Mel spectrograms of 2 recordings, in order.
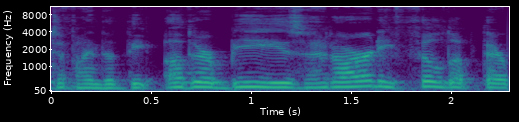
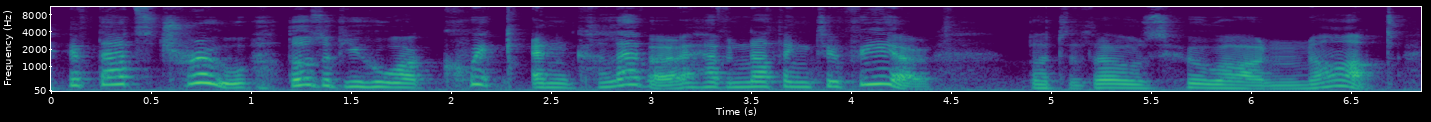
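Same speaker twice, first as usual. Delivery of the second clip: high, loud regal warning slowing at the end; queen warning the hive, eyeing the clumsy bee; 4 semitones higher, 5 dB louder than usual. A narrator's reading. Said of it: "said the queen".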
